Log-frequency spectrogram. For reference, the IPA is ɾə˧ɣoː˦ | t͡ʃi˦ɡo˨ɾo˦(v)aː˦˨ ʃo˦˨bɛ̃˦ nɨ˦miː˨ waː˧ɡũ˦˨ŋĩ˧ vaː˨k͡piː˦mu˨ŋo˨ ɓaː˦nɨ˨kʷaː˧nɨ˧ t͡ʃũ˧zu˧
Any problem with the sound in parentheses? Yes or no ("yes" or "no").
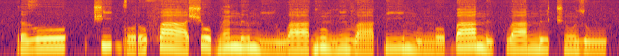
yes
